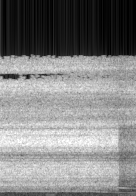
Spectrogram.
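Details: Shark vacuum running with a clog: loud rushing roar with thin whistle sagging in pitch as motor strains; airflow choked by a clog in the wand, where a big piece of paper was found.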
